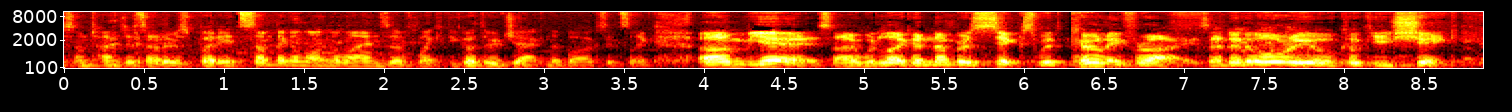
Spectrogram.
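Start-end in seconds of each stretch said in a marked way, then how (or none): 4.0-8.6 loud playful borrowed voice. Ordering at a drive-through, the speaker uses Inaru's voice. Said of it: "usually in Inaru's voice".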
